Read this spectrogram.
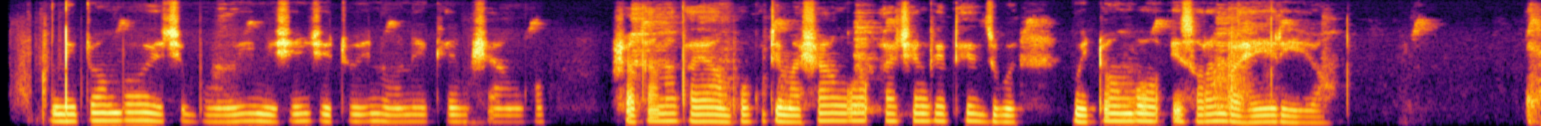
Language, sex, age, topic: Ndau, female, 25-35, health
